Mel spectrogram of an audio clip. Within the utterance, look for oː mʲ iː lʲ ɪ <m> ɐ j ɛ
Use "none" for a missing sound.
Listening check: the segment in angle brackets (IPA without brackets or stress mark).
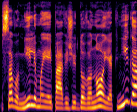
m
